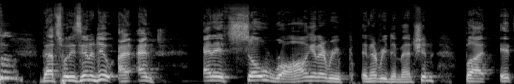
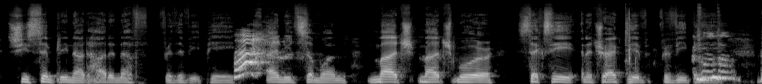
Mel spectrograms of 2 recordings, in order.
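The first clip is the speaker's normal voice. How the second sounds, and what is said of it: Imitates another person's voice. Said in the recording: “your imitation of Trump ... It's not very good, I admit it. ... No, it's pretty good.”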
